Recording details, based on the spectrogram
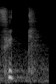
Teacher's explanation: প, ফ এবং প এর মাঝামাঝি একটা উচ্চারণ, এখানে পুরো ফও না আবার পুরো পও না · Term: অ্যাসপিরেটেড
